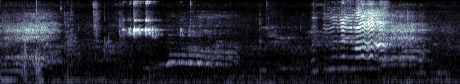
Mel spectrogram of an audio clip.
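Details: Young goats playing and jumping; a few short, wavering bleats, the loudest near the end, with thumps and rustling between calls.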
